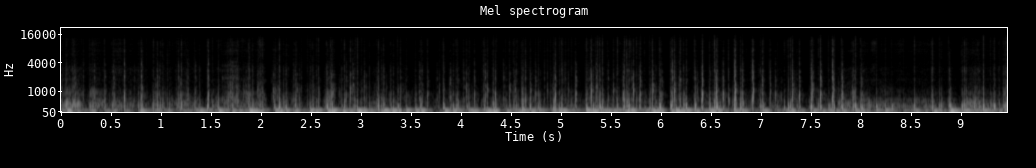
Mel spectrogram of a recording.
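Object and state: Paper cup.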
